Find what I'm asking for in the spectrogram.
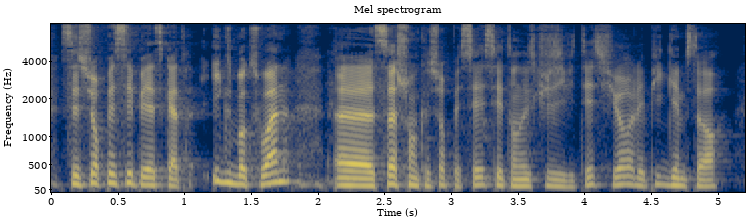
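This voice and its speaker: A man co-hosting a casual gaming podcast, teasing and laughing, drawn-out when introducing segments. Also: mid-range voice, fairly bright tone. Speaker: podcast co-host.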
